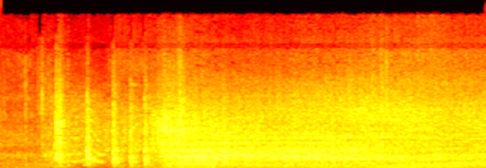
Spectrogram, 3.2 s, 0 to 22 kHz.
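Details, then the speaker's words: Salvage 2017 Porsche 911 with light accident damage, started on a jump pack: brief starter churn, then catches cleanly into a smooth, steady idle with no knocks or misses; runs nice, normal. "Oh wow. Wow, she runs nice."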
